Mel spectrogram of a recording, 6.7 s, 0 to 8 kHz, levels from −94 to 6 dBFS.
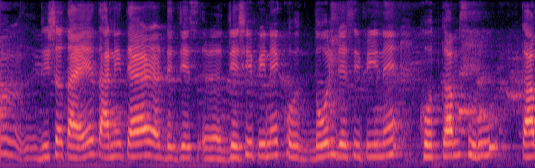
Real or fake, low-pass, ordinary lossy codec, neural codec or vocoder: real; none; none; none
